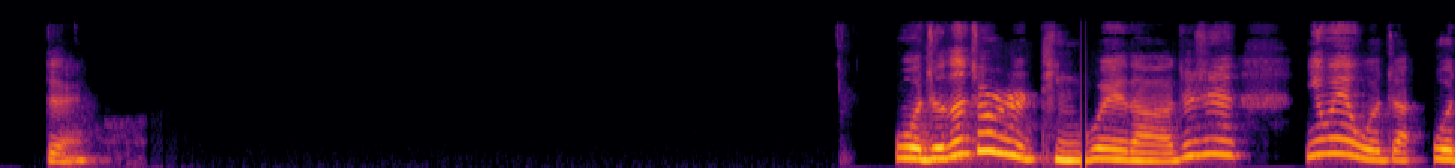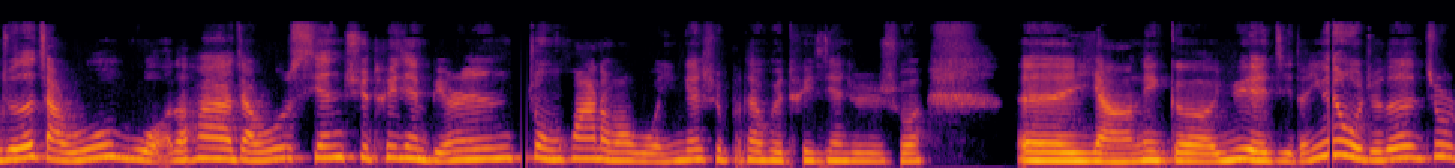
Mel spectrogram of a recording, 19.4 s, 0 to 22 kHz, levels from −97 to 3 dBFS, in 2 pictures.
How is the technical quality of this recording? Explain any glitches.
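The speech has three brief dropouts. Short silences with smeared edges open at 7.20 s (about 32 ms), 13.18 s (about 37 ms) and 18.56 s (about 29 ms), and the speech then resumes where it stopped. These are gaps at a join of encoded pieces: separately encoded sections were joined untrimmed, leaving encoder start delay and final-frame padding in the audio.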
